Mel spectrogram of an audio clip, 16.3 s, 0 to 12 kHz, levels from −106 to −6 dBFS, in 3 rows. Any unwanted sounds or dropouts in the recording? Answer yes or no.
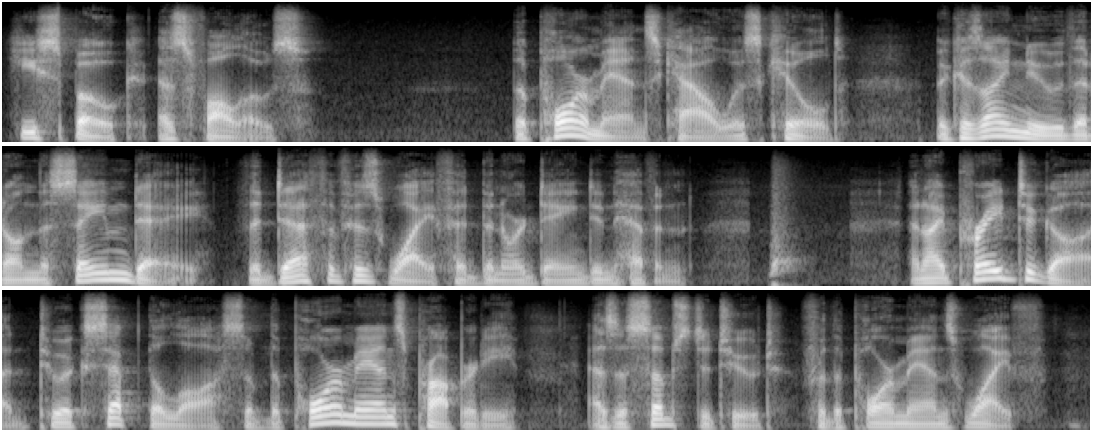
yes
